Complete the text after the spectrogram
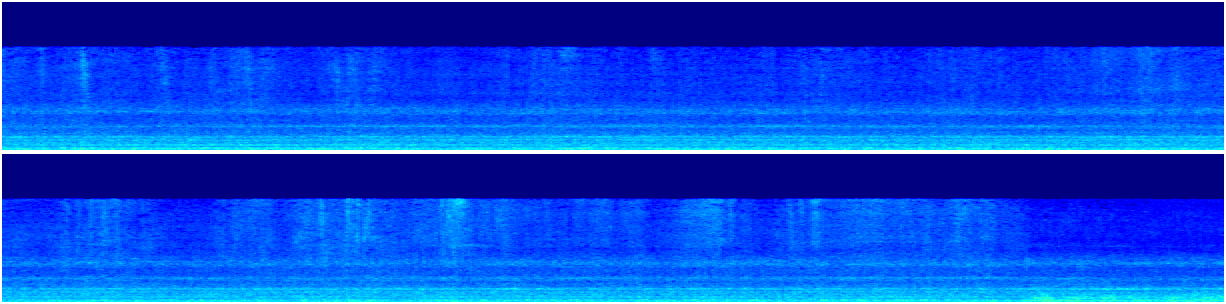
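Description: A polishing wheel's motor hums steadily.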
